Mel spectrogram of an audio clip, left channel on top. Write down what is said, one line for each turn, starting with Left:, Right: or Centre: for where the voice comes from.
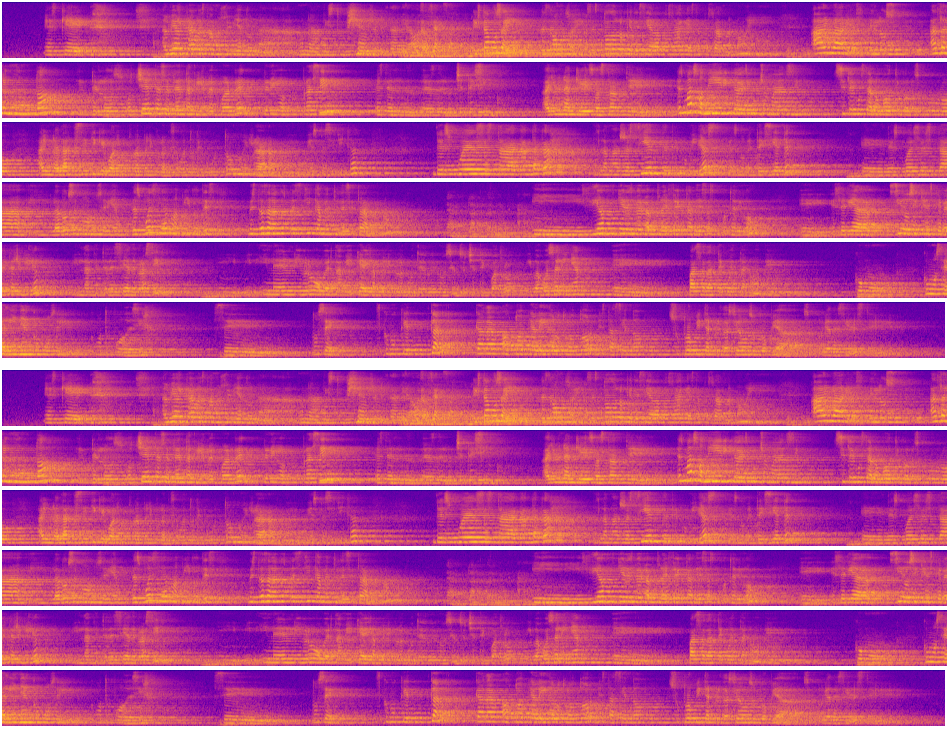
Left: Es que <laughs>
Right: Ajá.
Left: Al fin y al cabo estamos viviendo una, una distopía en realidad
Right: Ya
Left: y
Right: estamos
Left: ahora,
Right: ahí,
Left: o sea,
Right: exacto, es lo
Left: estamos
Right: que te iba a decir.
Left: ahí,
Right: <laughs>
Left: estamos ahí, o sea, es todo lo que decía va a pasar ya está pasando, ¿no? Y
Right: sí,
Left: hay varias, eh, los, eh, han salido un montón entre los
Right: Ajá.
Left: 80 70 que yo me acuerde, te digo, Brasil es del, es del ochenta y cinco Hay una que es bastante, es más onírica, es mucho más, im- si te gusta lo gótico, lo oscuro, hay una Dark City que igual es una película que se ha vuelto de culto, muy rara,
Right: Ujú.
Left: muy, muy específica. Después está Gattaca, es la más reciente, entre comillas, que es 97.
Right: Ujú.
Left: Eh, después está, y la 12 monos sería. Después ya no ha habido, des- me estás hablando específicamente de ese trama, ¿no?
Right: claro, claro, totalmente. Ajá.
Left: Y si, digamos, quieres ver la trifecta de esas, como te digo, eh,
Right: Ujú.
Left: eh, sería, eh, sí o sí tienes que ver Terry Gilliam y la que te decía de Brasil,
Right: Ujú.
Left: y, y- y leer el libro o ver también que hay la película, como te digo, 1984, y cuatro, y bajo esa línea eh, vas a darte cuenta, ¿no? En cómo,
Right: Ujú.
Left: cómo se alinean, cómo se, ¿cómo te puedo decir? se,
Right: Ujú.
Left: no sé, es como que, claro, cada autor que ha leído al otro autor está haciendo su propia interpretación, su propia, se podría decir, este,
